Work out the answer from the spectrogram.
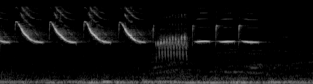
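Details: Canary courting a female, song meant to lure other canaries into rolling song: four loud descending whistled sweeps about every third of a second, then a buzzy rasping note and short clipped high notes.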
